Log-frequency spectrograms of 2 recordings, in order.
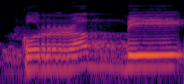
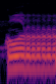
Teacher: Qur rabbi, tapi tidak boleh qur, enggak. Cukup qur rabbi ya, tanpa dengung, tanpa mantul.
